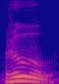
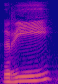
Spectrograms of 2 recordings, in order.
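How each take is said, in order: First: It is pronounced ru, the South Indian way. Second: It is pronounced ri, the North Indian way.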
